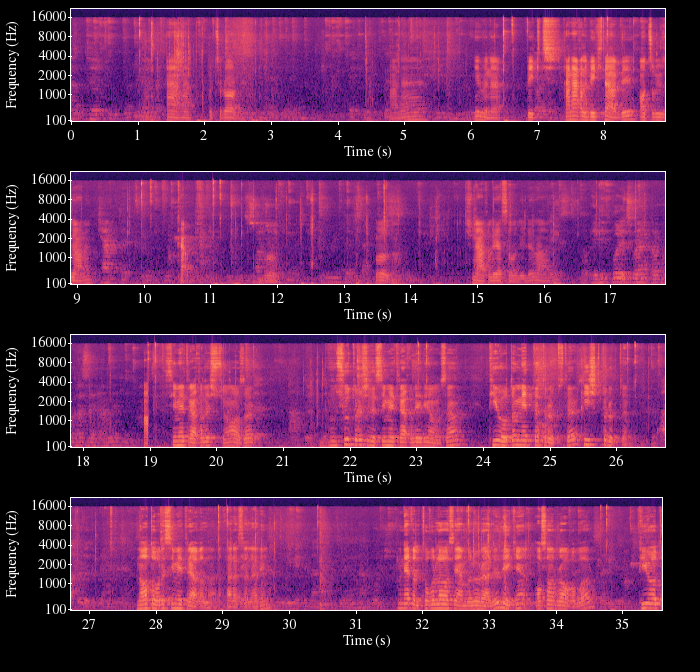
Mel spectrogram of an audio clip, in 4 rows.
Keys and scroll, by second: 1.7 p, 12.2 2, 13.6 alt+space, 29.4 1, 32.8 ctrl+z.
